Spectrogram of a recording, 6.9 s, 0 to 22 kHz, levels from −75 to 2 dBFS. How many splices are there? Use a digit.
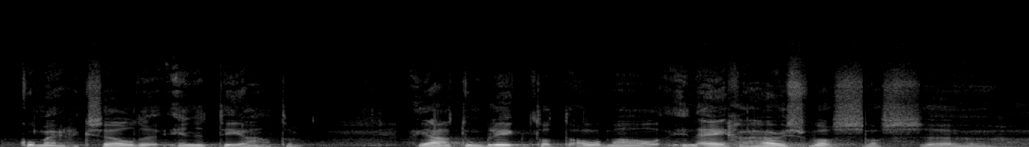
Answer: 3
